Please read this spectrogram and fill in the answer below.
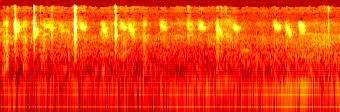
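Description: Close mouth sounds of someone eating braised pork leg: wet lip smacks and chewing clicks, with a few sharper smacks in the first two and a half seconds.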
